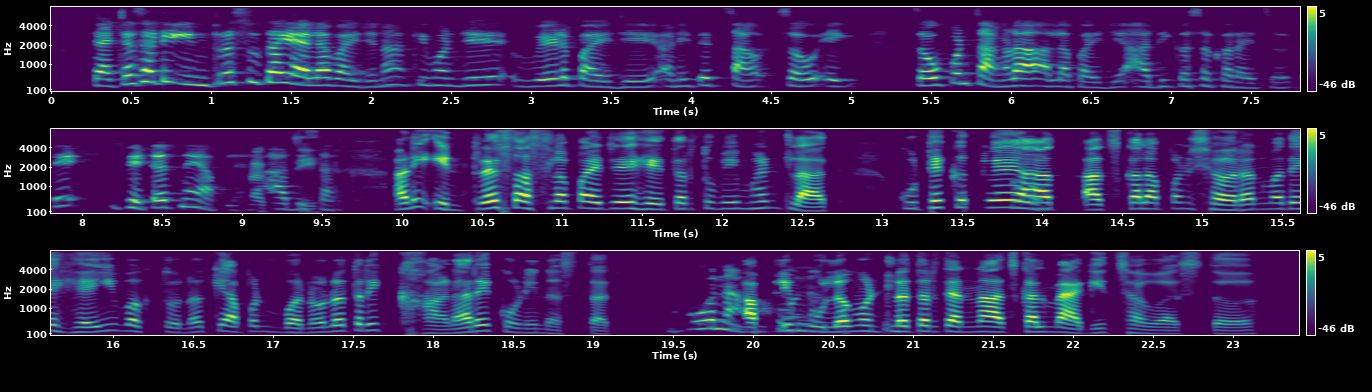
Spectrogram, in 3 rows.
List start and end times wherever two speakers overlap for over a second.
none

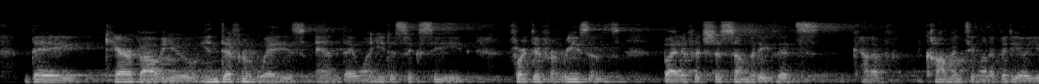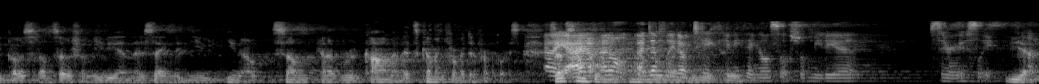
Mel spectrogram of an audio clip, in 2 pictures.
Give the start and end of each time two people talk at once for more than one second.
15.9-17.8

